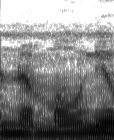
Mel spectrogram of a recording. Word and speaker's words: pneumonia: quote unquote flu or pneumonia, whatever you want to call it. Ammonia is what's in bleach. Yeah. Ammonia is what's in bleach. Pneumonia is a whole different situation. It's spelled with a P, so let's just make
